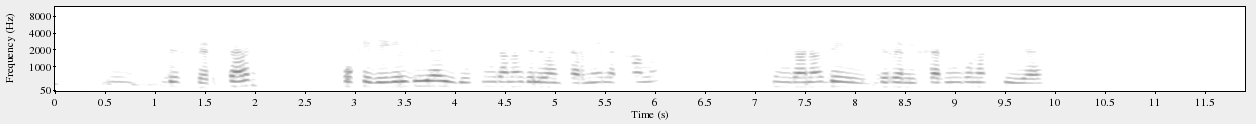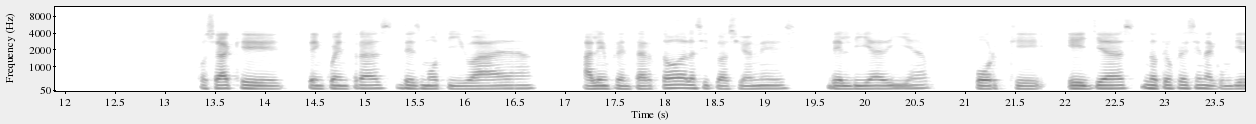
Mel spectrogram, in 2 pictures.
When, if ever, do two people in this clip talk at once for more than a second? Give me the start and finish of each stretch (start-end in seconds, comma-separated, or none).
none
